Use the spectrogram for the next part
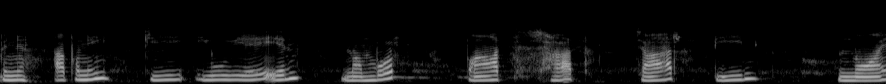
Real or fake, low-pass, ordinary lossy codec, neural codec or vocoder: fake; 5.4 kHz; none; codec, 16 kHz, 16 kbps, FunCodec, trained on Chinese and English, 50 frames a second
